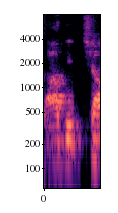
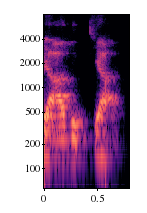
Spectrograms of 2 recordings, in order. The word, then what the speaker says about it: Āditta: So in some places they say it's adicha also adita. So in some places they say but it is actually adita like like the quality of the sun that is burning always it is a flame.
